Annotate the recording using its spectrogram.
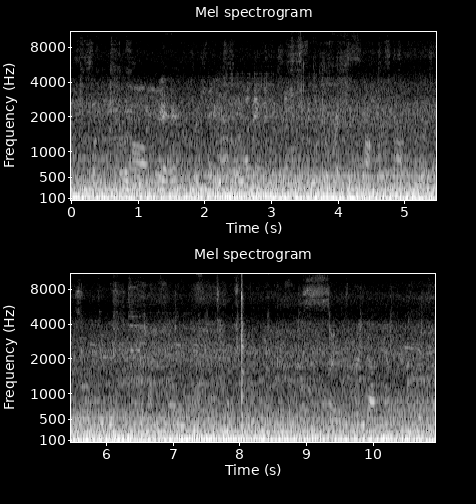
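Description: Tour ferry's engines running steadily underway, a continuous low drone heard from the open deck.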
